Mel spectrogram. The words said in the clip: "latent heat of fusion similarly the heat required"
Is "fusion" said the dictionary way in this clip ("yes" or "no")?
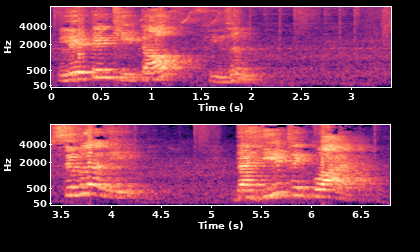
no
